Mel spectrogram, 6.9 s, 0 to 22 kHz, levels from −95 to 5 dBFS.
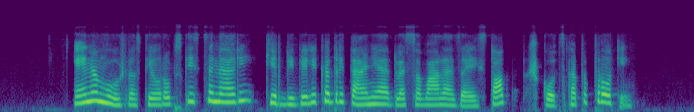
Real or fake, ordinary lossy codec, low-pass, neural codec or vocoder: fake; Opus, 16 kbps; 7.2 kHz; codec, 16 kHz, 1 kbps, FreqCodec, larger model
